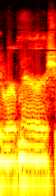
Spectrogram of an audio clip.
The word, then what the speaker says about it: Ramirez: on the podcast it's ramirez right did i pronounce that correct you do as well as i can because i pretty much say we're mirrors y'all so let's see i've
